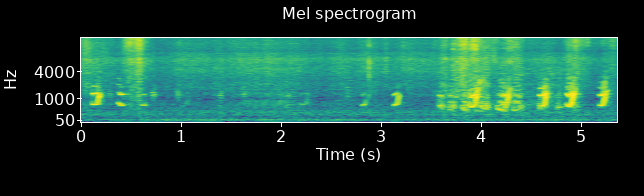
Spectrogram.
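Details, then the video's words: Happy noises from guinea pig boars awaiting food: a few faint squeaks at first, then a loud run of rising whistled wheeks, roughly three a second, with rustling in the background. "guineapig boars making happy noises for food"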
